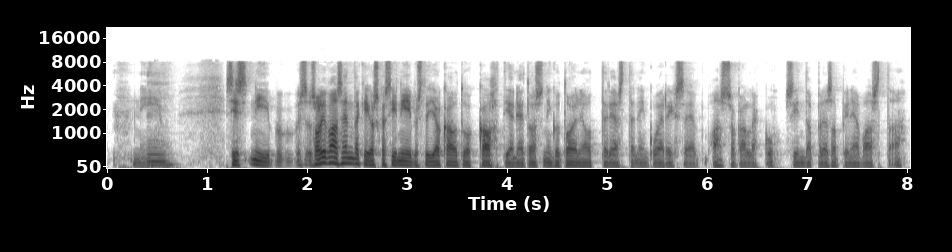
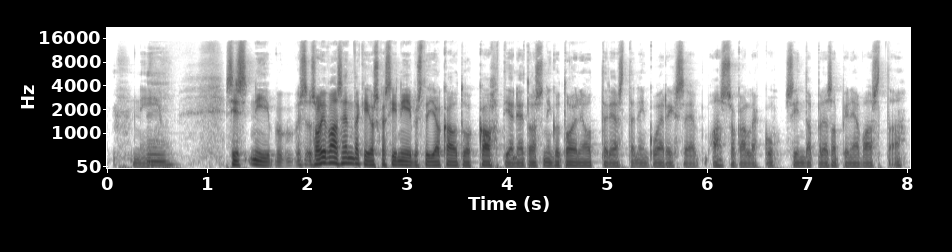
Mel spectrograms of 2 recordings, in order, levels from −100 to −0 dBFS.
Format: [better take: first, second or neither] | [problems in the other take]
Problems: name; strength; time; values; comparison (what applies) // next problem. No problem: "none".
second | garbled, watery; slightly; nothing above 8 kHz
